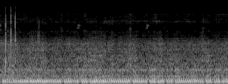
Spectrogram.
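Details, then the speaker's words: Mazda MX-3 1.6L stutters and misfires under light load while driving below 1500 rpm on any throttle, uneven dips over a low drone; intermittent and worsening, also affects idle, cause unknown. "under 1500 rpms it stutters when i give it any kind of gas"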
